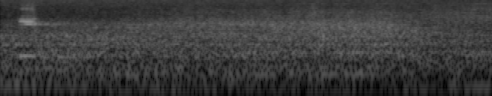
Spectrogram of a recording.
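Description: A steady rumbling noise, strongest in the low end, with a brief faint tone right at the start.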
